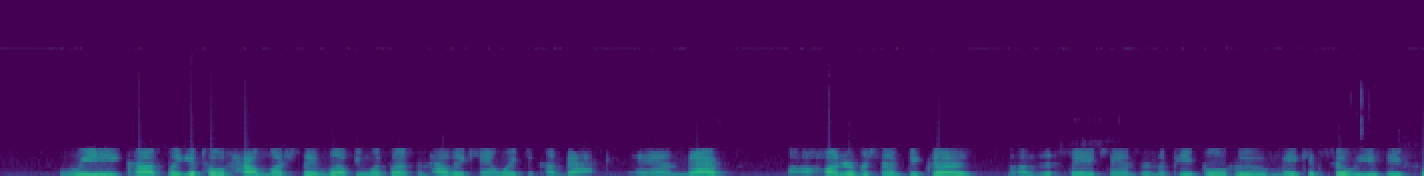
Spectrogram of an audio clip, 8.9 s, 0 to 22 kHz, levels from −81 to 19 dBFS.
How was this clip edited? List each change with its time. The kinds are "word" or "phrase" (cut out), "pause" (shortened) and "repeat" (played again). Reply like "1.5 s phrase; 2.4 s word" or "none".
2.2 s word; 4.6 s pause; 6.3 s word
